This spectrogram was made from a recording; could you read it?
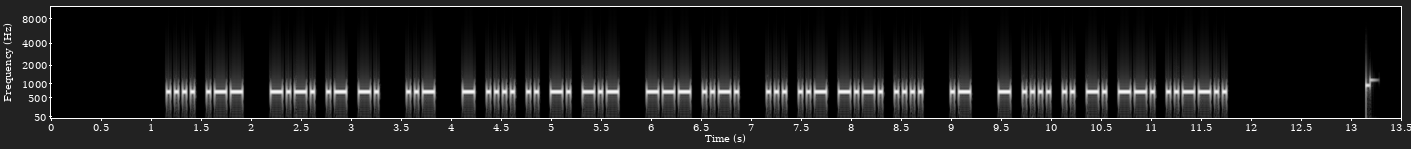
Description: Morse code, heard as a keyed tone, about 30 wpm, 700 Hz. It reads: HW CAN U THINK OF SUCH A THING?
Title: Sentences from Top 200 Words and Abbreviations 30wpm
